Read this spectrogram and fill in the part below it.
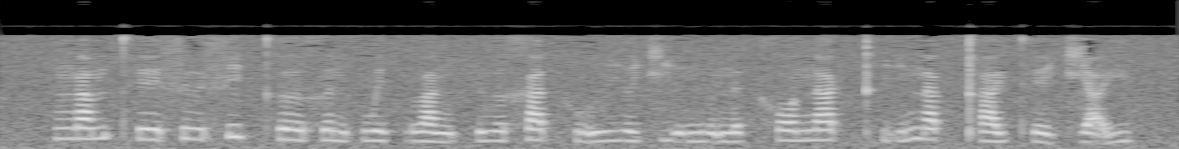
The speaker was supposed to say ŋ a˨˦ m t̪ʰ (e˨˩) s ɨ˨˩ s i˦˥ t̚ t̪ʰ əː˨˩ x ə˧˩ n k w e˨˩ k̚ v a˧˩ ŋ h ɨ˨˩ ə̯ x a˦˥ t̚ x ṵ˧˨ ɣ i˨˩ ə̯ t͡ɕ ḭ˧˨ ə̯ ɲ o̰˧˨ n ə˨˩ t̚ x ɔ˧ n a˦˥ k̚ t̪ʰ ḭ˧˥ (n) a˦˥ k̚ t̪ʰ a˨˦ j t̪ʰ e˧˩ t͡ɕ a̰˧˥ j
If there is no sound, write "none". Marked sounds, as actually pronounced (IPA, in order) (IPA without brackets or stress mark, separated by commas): e˨˩, n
